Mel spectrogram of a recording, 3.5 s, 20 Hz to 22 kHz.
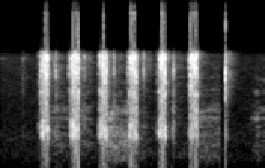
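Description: A torque wrench set to 120 inch-pounds gives six sharp, evenly spaced mechanical clicks, then one lighter click, close and clear with no talk, while work is done on a 2013 Hyundai Elantra engine.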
